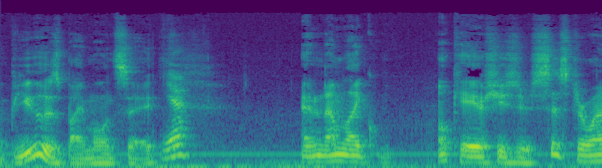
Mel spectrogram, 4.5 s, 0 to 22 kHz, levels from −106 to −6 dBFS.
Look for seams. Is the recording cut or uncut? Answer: uncut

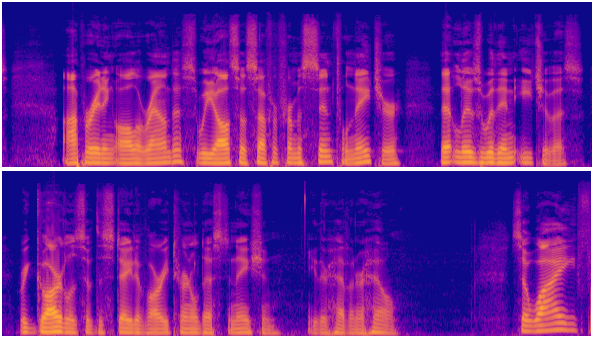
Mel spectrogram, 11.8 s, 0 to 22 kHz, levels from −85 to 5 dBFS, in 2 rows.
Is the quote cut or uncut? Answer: uncut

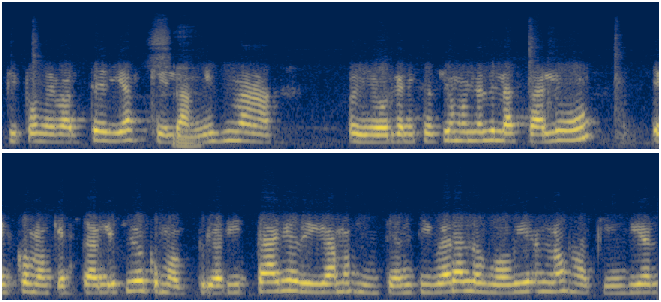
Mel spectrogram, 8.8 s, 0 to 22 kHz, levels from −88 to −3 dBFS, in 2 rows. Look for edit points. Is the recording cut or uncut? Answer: uncut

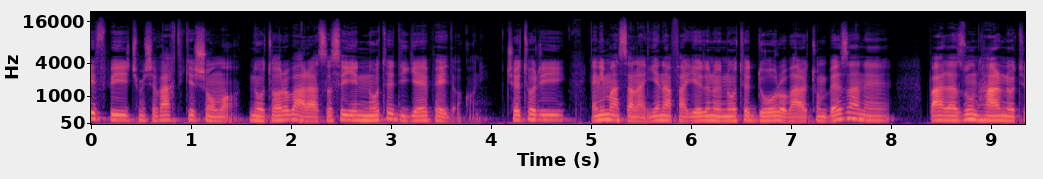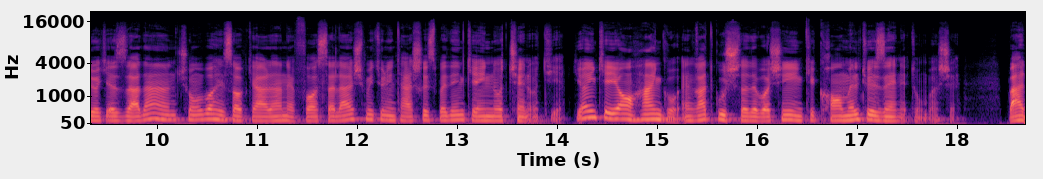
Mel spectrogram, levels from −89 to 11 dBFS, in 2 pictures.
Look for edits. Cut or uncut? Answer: cut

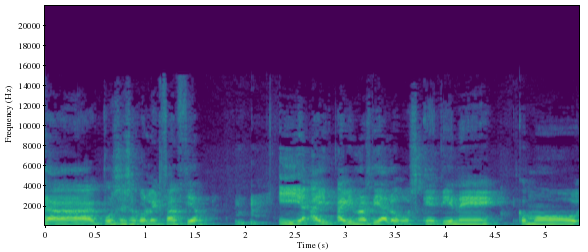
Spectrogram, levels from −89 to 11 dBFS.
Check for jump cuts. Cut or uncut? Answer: cut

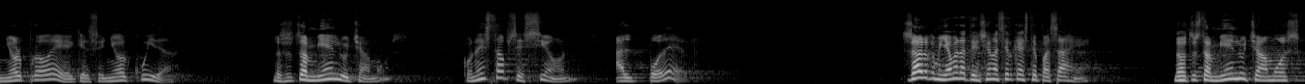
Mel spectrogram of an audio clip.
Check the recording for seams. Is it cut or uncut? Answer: cut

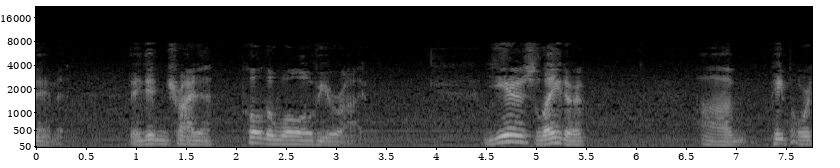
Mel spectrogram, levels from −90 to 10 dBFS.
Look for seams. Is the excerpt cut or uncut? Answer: cut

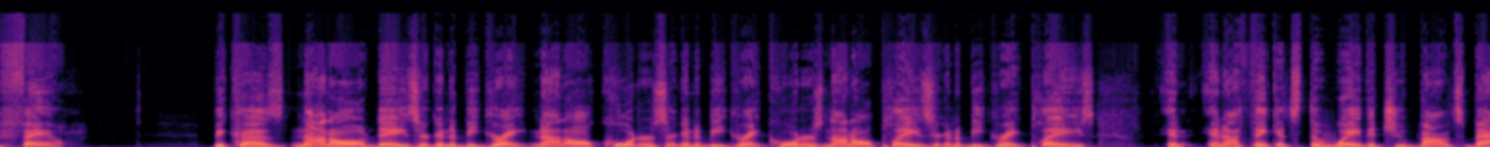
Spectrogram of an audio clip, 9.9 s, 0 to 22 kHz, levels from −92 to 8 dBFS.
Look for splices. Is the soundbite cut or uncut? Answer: uncut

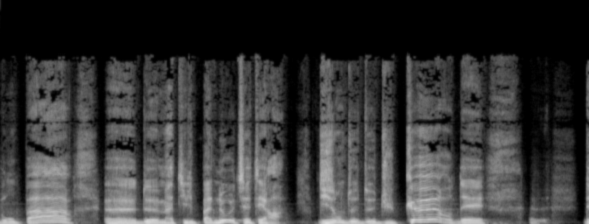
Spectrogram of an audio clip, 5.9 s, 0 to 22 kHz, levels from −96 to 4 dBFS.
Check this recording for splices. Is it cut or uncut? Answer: uncut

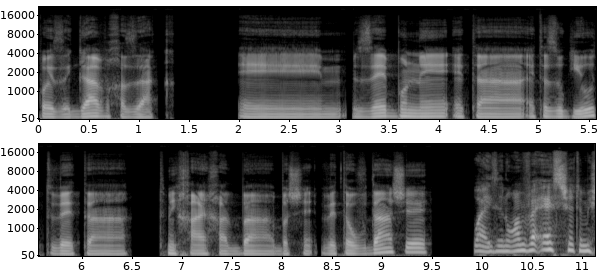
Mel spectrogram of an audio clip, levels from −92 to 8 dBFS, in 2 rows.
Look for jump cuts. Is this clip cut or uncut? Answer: cut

